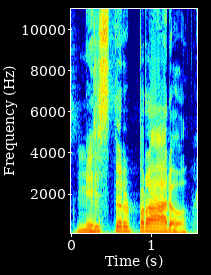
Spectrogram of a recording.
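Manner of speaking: drawn-out, high hammed-up Spanish movie accent; mock movie Spanish accent. Host playfully announces a Spanish rider's name, hammed-up Spanish accent. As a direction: stretch it out in a fake Spanish accent. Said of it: "that's just a movie accent".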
